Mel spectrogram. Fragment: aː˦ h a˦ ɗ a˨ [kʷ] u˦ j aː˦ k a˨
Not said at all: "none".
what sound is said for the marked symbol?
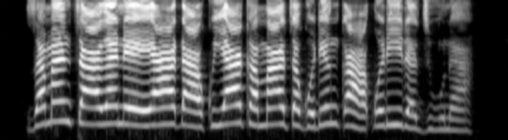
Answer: kʷ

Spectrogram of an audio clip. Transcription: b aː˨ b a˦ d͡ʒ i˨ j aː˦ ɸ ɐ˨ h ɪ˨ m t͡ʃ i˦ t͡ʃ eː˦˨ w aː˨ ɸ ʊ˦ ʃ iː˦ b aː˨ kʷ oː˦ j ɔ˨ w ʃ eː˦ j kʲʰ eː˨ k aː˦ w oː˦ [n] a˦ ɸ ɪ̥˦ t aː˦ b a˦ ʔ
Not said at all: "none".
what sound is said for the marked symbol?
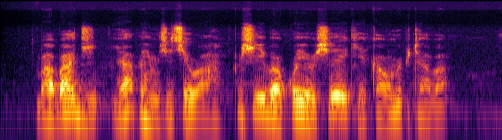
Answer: m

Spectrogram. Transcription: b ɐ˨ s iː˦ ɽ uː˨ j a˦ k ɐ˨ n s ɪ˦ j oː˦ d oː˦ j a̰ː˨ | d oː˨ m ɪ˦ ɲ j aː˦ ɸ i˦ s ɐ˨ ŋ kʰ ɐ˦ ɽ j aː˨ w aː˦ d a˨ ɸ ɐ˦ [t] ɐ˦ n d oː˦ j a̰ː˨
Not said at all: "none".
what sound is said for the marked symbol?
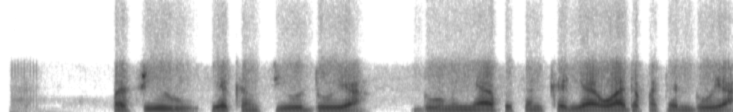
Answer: t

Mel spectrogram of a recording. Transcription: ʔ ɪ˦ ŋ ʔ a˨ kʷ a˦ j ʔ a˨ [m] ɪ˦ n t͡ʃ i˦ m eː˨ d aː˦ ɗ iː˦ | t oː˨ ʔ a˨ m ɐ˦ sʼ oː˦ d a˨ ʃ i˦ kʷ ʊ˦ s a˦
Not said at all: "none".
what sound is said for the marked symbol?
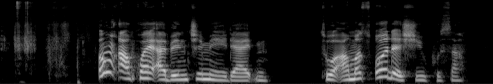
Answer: b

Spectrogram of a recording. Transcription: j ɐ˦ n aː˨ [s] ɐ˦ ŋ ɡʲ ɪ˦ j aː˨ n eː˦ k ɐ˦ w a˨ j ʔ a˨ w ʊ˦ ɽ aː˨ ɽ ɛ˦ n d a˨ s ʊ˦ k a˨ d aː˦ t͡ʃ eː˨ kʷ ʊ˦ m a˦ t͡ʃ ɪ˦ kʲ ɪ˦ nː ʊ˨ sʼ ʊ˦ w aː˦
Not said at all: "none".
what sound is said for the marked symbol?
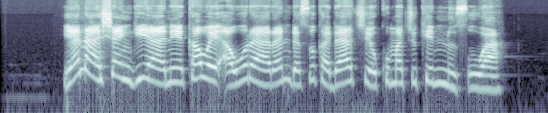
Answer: ʃ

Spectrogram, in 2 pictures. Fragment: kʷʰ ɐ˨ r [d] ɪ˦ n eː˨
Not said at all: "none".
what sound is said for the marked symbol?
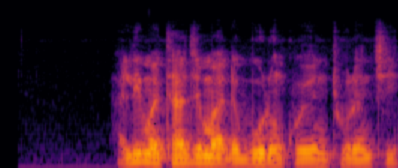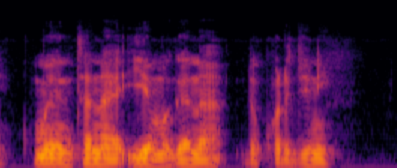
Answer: d͡ʒ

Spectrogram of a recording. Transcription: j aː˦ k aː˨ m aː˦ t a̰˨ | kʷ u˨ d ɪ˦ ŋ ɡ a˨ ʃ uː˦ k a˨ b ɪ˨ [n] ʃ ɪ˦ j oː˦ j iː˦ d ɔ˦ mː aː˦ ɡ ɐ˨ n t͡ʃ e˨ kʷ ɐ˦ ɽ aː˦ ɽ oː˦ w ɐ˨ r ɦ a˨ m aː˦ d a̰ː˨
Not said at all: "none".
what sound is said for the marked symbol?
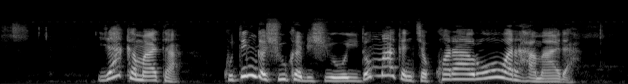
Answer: none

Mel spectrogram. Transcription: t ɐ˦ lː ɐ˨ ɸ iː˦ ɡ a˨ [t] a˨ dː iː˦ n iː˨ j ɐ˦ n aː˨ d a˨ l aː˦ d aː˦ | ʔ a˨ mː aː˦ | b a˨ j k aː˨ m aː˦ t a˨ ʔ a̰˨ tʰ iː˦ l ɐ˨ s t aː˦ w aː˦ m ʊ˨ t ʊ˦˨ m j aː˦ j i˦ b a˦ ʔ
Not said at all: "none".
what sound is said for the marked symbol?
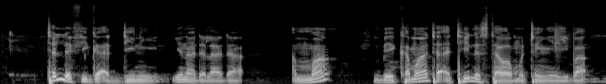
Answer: ʔ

